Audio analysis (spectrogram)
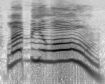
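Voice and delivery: high, loud outburst; protesting yell. Acted. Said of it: "I yelled out".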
